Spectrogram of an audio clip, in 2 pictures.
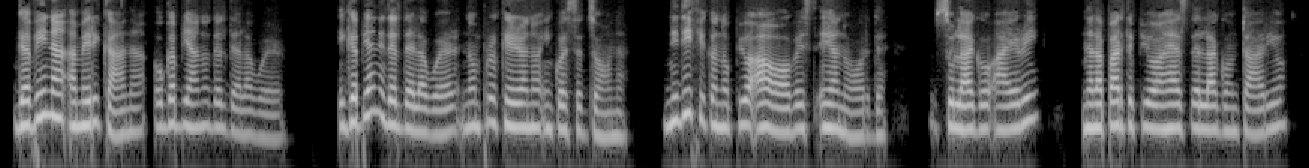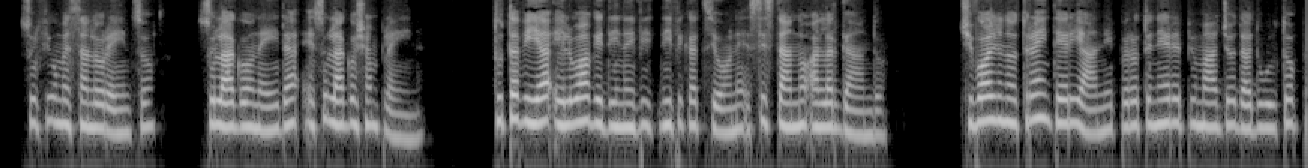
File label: Ring Gulls Italian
